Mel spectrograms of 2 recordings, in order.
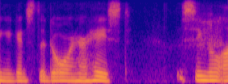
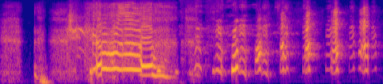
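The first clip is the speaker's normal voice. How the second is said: sobbing laugh. Acted. Breakdown after Elsa's refusal.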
